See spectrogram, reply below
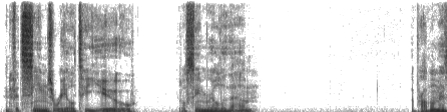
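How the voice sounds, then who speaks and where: A man playing a sharp, confident, flirtatious book editor in an intimate, conversational audio roleplay, speaking in a measured, teasing manner. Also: sits low, gravelly, husky, no echo, heavily acted. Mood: reassuring, earnest.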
